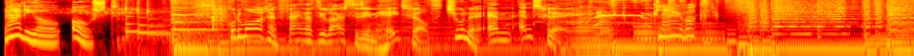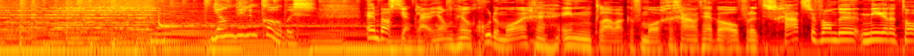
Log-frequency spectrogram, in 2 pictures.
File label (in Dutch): radio aankondiging; TV Oost; KZT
